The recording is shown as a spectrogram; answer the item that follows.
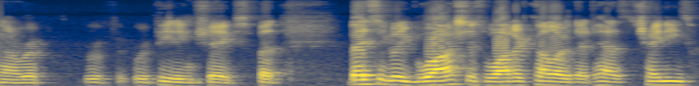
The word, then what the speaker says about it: gouache: type of water color called gouache pronounced gouache from french and jacob lawrence uses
